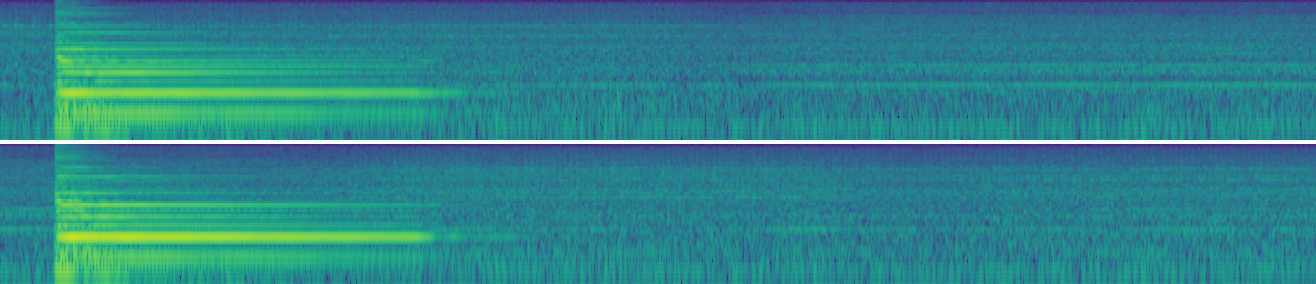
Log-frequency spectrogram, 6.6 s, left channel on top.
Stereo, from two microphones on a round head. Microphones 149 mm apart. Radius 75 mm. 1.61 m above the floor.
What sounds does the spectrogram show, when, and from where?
0.3 s a guitar: 20° right (ahead or behind), 1.3 m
